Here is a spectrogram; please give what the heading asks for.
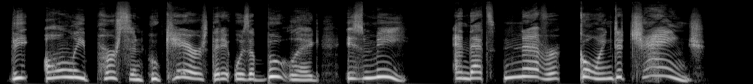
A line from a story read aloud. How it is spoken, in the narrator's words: Finally worn down physically and emotionally, Michelle gave over to complete frustration and yelled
